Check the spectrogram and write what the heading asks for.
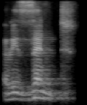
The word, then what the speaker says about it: resent: it goes into here it is not sent it is resent resent resent resent resent many people don't know the pronunciation also so resent that like Zoo Okay zoo zoo so that is the pronunciation and the word has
